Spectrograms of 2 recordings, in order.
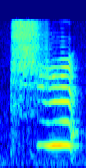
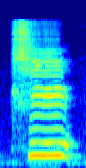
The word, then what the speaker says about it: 吃: 吃 Manger. 吃 must yeah you must roll your tongue okay 吃吃 yeah cannot be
